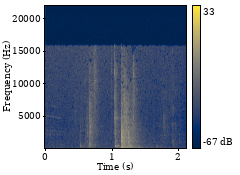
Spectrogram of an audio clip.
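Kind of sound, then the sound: household object, door being shut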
